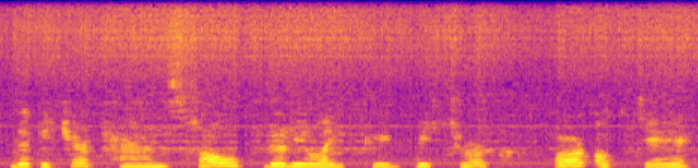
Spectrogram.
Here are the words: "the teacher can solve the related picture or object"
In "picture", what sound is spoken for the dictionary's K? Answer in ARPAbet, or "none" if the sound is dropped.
none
